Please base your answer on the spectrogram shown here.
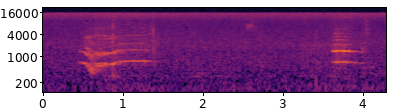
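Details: Hungry male Ragdoll cat pleading for his meal ahead of time: a long wavering meow followed by a shorter, higher one after a pause of roughly two seconds.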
